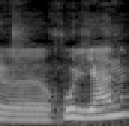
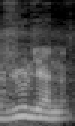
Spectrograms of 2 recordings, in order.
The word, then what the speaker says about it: Julian: Donc voilà, et puis on est avec Roulian, ici présent. Non, Julian Void. Hoche. Voilà, Julian. Je sais pas pourquoi je prononce Roulian.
